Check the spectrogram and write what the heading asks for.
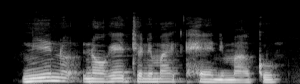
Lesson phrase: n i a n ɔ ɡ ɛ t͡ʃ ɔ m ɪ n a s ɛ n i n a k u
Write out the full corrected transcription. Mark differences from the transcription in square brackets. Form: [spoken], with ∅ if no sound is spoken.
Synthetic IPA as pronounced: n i [e] n ɔ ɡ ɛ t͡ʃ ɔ [n] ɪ [m] a [h] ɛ n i [m] a k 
